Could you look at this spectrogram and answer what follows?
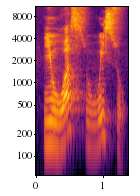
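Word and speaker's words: يوسوس: এই শব্দটার মধ্যে অনেকেই উচ্চারণে একটু ভুল করে ফেলে। ইউওয়াসউইসু শব্দটা আমি আবার বলছি, ইউওয়াসউইসু, ইউওয়াসউইসু, প্র্যাকটিস করব বারবার।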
